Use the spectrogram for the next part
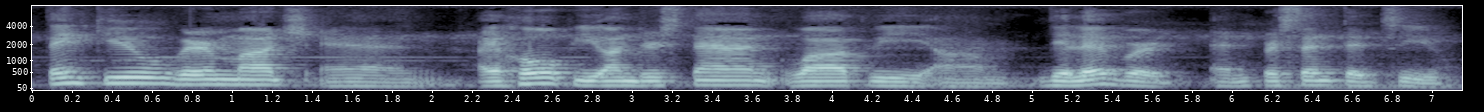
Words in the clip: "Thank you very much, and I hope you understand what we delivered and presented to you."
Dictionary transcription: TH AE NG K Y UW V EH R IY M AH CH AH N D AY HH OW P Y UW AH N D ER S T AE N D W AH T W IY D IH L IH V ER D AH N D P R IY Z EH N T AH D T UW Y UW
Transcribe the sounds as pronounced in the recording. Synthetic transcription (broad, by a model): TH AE NG K Y UW V EH R IY M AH CH AH N D AY HH OW P Y UW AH N D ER S T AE N D W AH T W IY D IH L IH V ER D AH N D P R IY S EH N T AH D T UW Y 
